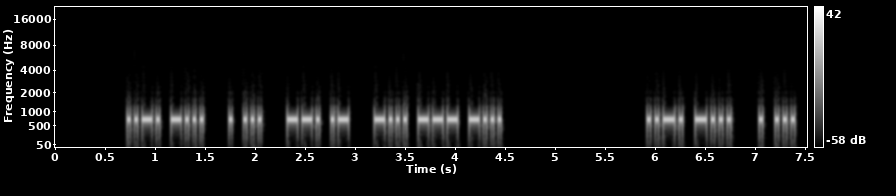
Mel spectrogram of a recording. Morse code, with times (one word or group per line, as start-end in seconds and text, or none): 0.7-1.5 FB
1.7-2.1 ES
2.3-2.9 GA
3.2-4.5 BOB
5.9-6.8 FB
7.0-7.4 ES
